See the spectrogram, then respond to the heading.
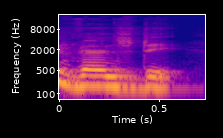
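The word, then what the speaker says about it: Wednesday: पढ़ने का काम करेंगे वेनसडे वेनसडे एंड यहां पर साइलेंट है आप उस पर नहीं पढ़ना है वेडनेसडे तो ऑन वेनसडे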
